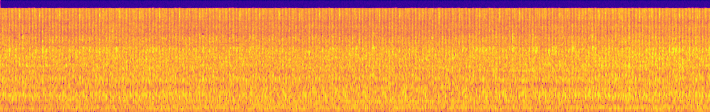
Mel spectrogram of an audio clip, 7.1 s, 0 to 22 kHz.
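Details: Volvo D13 dump truck engine, hard starting after 5-10 minute shutdowns, after replacing faulty one-way valve, pressure return valve and both fuel filters: steady unhurried idle clatter, no misses or hunting, runs cleanly.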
